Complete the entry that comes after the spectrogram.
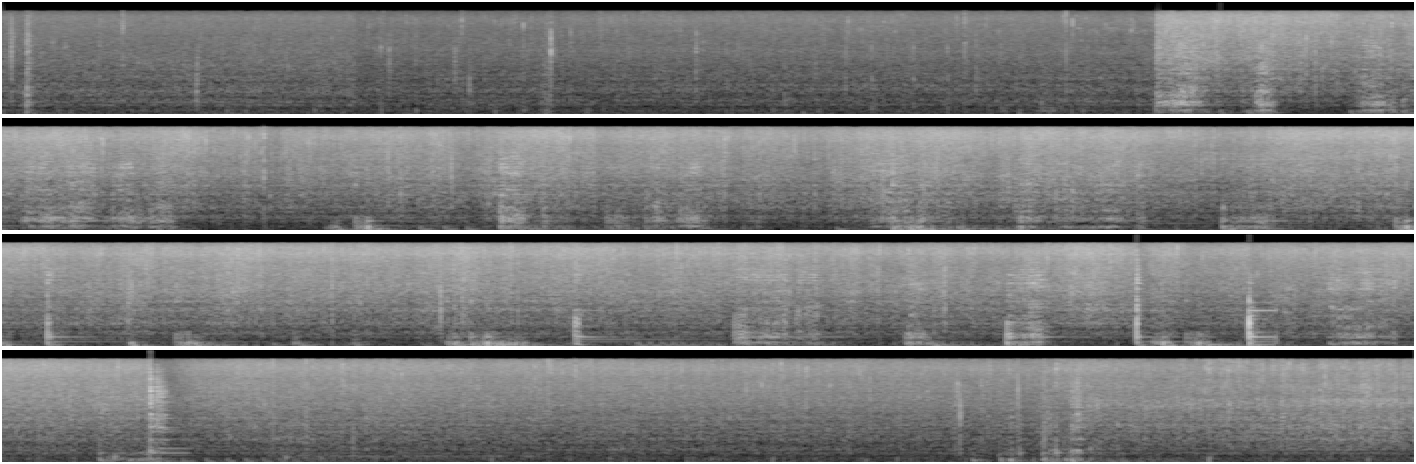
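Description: Onions and ground ginger, garlic and chilli paste frying in hot oil in a metal karahi, sizzling steadily. About six seconds in the sizzle suddenly gets louder, and a wooden spoon stirs and scrapes against the pan with many small knocks. After a sharp knock about three-quarters of the way through, the sizzle carries on a little quieter.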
